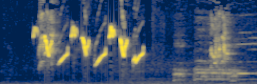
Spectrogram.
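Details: Cinereous tit song used as a lure to stimulate other birds to sing: a quick run of eight high chirps alternating downward and upward sweeps, followed by a fainter buzzy, tonal note.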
